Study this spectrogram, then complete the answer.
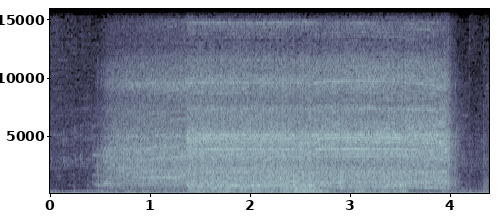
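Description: A power drill runs steadily through wood while a hole is drilled for a light bulb in a biltong drying box, a loud continuous whine that rises partway through and then stops abruptly.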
